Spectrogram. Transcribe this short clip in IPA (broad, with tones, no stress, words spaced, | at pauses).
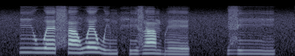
iː˦ wɛ˦sã˦ wɛ˦wi˨m hi˨zã˦be˨ | ziː˨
